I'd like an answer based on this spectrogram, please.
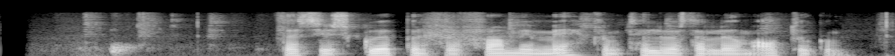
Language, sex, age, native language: Icelandic, male, 40-49, Icelandic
